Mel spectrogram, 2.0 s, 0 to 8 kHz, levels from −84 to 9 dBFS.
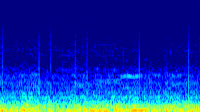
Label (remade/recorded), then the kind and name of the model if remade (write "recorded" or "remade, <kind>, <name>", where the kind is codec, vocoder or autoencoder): remade, vocoder, Vocos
